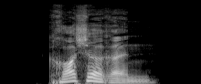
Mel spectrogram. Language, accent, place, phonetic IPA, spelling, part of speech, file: German, Germany, Berlin, [ˈkʁɔʃəʁən], kroscheren, adjective, De-kroscheren.ogg
- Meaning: inflection of krosch: 1. strong genitive masculine/neuter singular comparative degree 2. weak/mixed genitive/dative all-gender singular comparative degree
